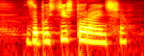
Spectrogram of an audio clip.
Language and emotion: Russian, neutral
